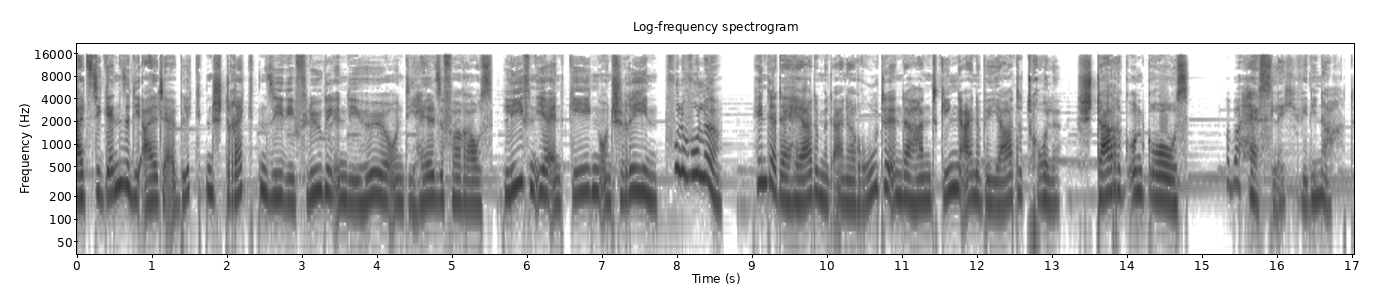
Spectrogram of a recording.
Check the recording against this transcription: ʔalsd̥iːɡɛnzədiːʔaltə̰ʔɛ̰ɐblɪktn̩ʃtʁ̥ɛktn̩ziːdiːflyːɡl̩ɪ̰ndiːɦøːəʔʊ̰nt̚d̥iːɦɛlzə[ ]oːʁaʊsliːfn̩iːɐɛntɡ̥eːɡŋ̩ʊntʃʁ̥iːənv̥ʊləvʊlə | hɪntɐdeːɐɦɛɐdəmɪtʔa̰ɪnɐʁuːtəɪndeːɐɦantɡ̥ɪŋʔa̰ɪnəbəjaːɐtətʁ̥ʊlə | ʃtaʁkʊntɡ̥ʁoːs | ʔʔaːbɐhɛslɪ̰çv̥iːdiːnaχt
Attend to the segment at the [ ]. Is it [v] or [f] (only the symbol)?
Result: f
